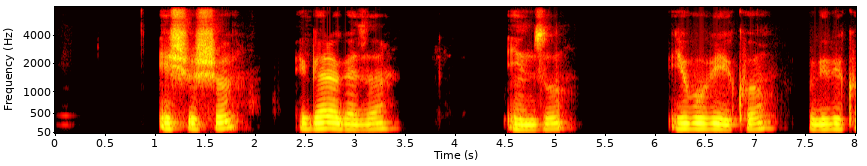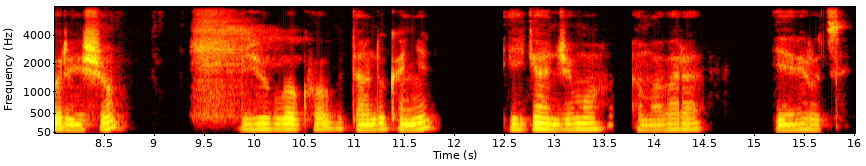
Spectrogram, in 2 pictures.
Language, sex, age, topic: Kinyarwanda, male, 18-24, health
